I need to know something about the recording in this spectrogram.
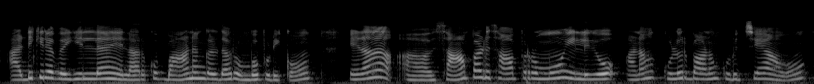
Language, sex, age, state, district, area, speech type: Tamil, female, 30-45, Tamil Nadu, Viluppuram, urban, spontaneous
